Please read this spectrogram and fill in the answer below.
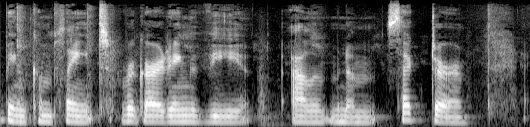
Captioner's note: speaking French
